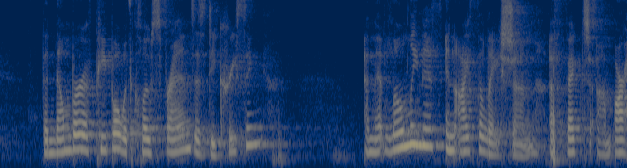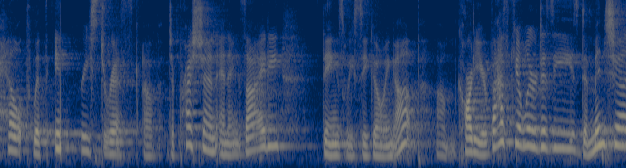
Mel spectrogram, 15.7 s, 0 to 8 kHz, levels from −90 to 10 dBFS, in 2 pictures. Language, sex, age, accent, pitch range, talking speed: English, female, 40-59, American, 180-260 Hz, 130 wpm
